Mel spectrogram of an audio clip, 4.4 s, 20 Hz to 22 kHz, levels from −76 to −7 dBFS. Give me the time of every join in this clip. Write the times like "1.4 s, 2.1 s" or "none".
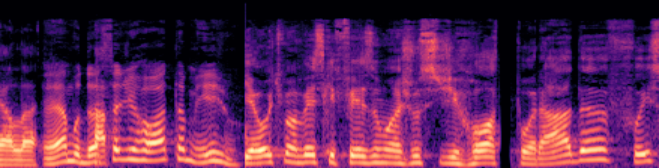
1.6 s, 3.4 s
